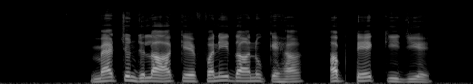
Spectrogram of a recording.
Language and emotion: Punjabi, neutral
